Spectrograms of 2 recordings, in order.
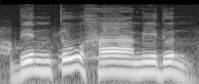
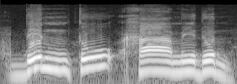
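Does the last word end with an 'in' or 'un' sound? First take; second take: un; un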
